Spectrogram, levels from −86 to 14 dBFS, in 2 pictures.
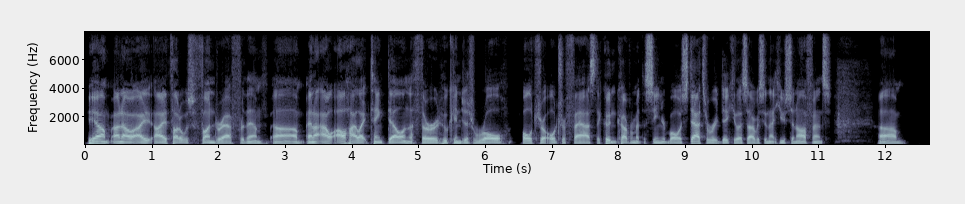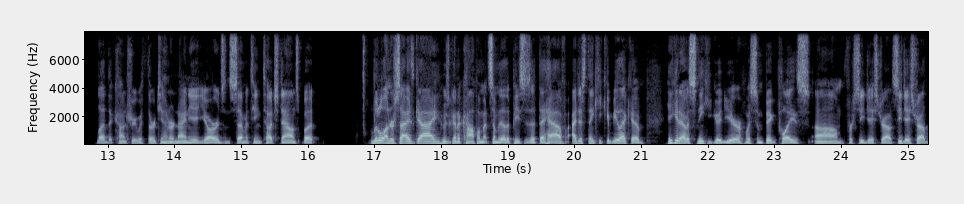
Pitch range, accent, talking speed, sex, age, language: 95-125 Hz, American, 230 wpm, male, 40-59, English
